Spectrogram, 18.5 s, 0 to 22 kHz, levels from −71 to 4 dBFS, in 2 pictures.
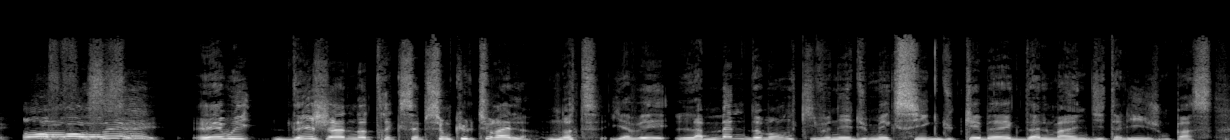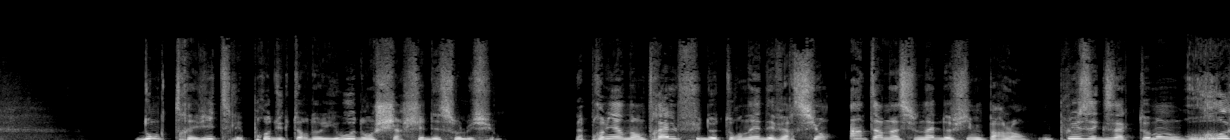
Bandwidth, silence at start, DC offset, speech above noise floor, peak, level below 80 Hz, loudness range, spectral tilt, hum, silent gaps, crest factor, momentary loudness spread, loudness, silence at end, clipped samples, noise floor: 16.5 kHz; 0.15 s; under 0.1%; 54 dB; -2 dBFS; -46 dBFS; 3 LU; -5 dB/octave; none; 13.04-13.52 s; 16 dB; 8 LU; -17 LUFS; 0 s; under 0.1%; -70 dBFS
